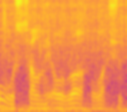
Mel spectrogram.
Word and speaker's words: Rahul: Raoul was telling me, or Rahul I should say. John Dumas couldn't pronounce Rahul, so he always called him Raoul, like the Spanish Raoul.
